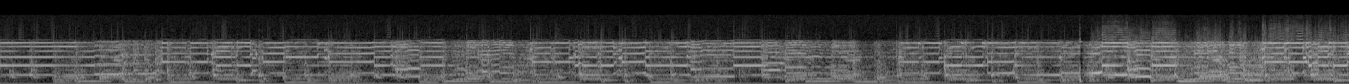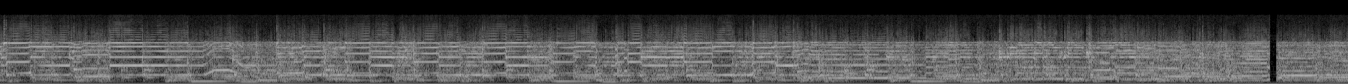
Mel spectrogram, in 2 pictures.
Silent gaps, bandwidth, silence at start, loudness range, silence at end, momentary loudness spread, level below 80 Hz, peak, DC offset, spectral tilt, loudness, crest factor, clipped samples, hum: none; 11 kHz; 0 s; 5 LU; 0 s; 6 LU; -64 dBFS; -10 dBFS; 0.6%; -3.5 dB/octave; -22 LUFS; 14 dB; under 0.1%; none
